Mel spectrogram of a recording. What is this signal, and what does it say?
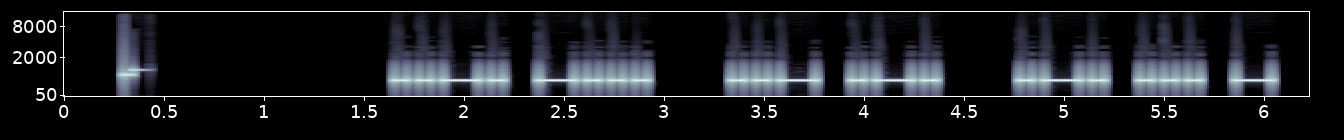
Morse code, heard as a keyed tone, about 20 wpm, 700 Hz. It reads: FB UR RST
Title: Common QSO Phrases Encore 20wpm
